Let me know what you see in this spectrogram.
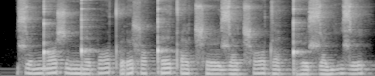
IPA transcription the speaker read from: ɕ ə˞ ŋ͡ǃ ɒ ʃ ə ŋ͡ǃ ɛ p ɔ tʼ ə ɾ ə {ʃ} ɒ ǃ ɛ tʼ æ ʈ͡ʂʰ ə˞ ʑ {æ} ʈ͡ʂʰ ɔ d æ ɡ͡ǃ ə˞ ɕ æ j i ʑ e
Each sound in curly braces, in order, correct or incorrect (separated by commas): incorrect, correct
